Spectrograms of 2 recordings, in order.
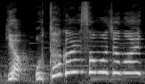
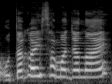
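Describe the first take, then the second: First: Indignant retort. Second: Said in the usual way. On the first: Retold or imitated. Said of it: "って思って". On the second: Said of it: "譲り合いじゃないですか".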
